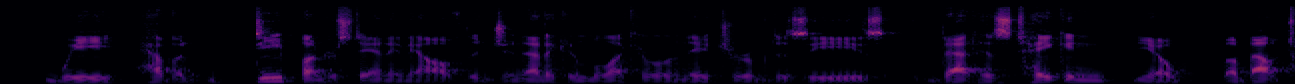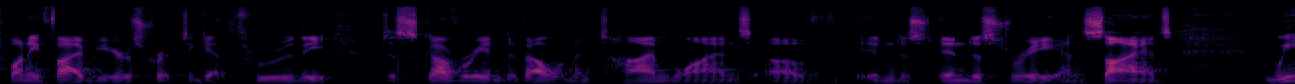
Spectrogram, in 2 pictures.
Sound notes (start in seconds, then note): none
